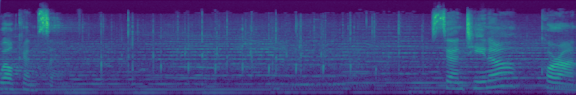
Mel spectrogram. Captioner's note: congregation applauding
